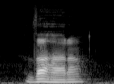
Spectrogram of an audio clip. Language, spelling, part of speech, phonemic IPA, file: Arabic, ظهر, verb, /ðˤa.ha.ra/, Ar-ظهر.ogg
- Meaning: 1. to be outward, to be external, on the surface 2. to be visible, to become visible, to be manifest, to become manifest 3. to be perceptible, to become perceptible, to be obvious, to become obvious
